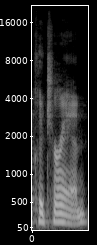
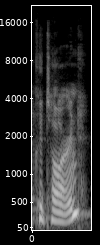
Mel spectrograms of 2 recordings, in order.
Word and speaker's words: Katarn: I always pronounced it Kyle Kataran, but it's I think it's Kyle Katarn.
